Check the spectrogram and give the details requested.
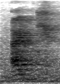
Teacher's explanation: kalau kaf dia ka, dia mesti hamas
